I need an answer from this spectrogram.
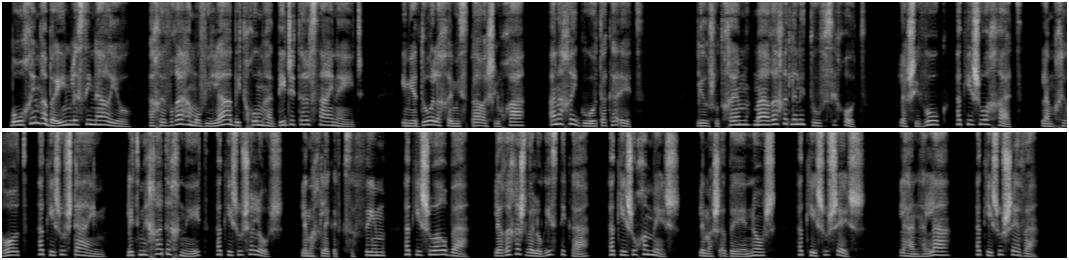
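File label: Hebrew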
